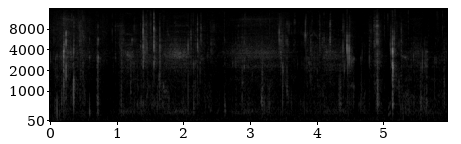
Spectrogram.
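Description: Faint chewing and biting of a cream puff pastry, with small scattered mouth clicks.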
